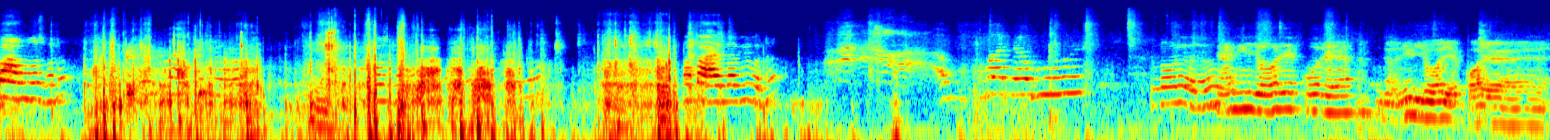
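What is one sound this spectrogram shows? A small child babbles and vocalizes close by.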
